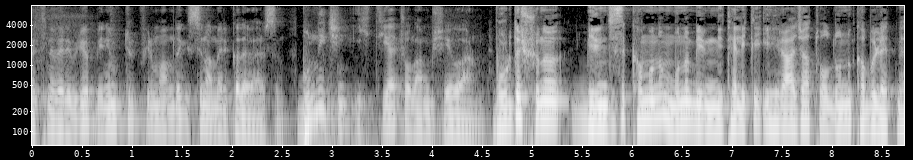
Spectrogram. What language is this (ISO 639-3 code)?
tur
